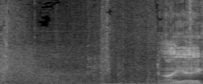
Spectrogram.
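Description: A burst of gunfire rings out.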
